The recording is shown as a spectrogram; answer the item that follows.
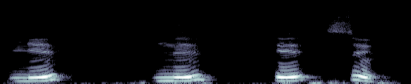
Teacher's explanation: The sound E, the stressless sound, the softest sound in French.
